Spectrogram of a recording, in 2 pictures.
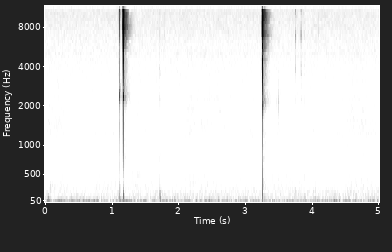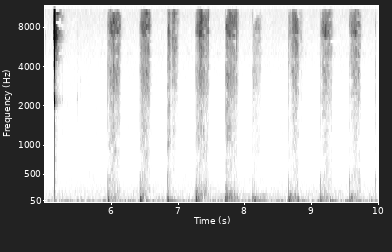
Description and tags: Cutting and filing nails.
Clip, clip-nails, cut-nails, file, file-nails, Nails, OWI, trim, trim-nails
